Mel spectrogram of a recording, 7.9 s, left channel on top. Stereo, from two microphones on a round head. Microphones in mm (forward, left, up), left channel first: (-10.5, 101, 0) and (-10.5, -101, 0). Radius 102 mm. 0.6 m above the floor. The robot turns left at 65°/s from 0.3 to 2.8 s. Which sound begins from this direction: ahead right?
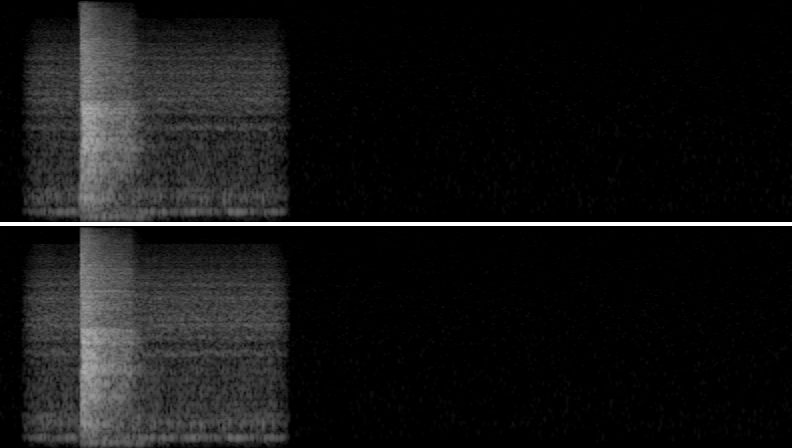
A clap, at 0.8 s.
